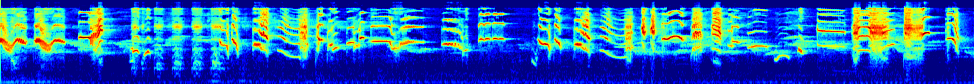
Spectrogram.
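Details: Magpie-robin delivering a rapid, tightly packed, long-lasting song with rolling 'tembak' notes, played to coax silent magpie-robins into singing. Quick looping whistles, upslurred and downslurred notes and short harsh bursts follow each other without pause, with a faint low hum.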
